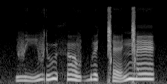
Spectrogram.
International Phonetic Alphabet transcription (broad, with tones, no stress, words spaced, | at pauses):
vi˨˩˦v ɾu˧˥˧θɔ˦˨v bə˦˨ǀæ˨˩˦ŋ͡ǀæ˥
